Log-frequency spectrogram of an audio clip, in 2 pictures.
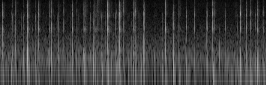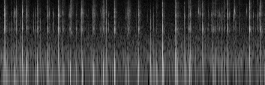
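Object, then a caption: Small plastic cylinder puzzle toy. Long nails scratch and tap a small plastic cylindrical puzzle toy with colored tiles, seemingly hollow and held horizontally. Rapid, bright, dry clicks and scratchy crinkling follow one another in an irregular stream, each dying away almost instantly.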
